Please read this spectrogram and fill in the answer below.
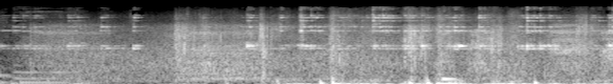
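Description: Footsteps crunching on a snow-dusted trail, with knocks and rustles from a handheld camera and clothing; it gets louder about a second in.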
